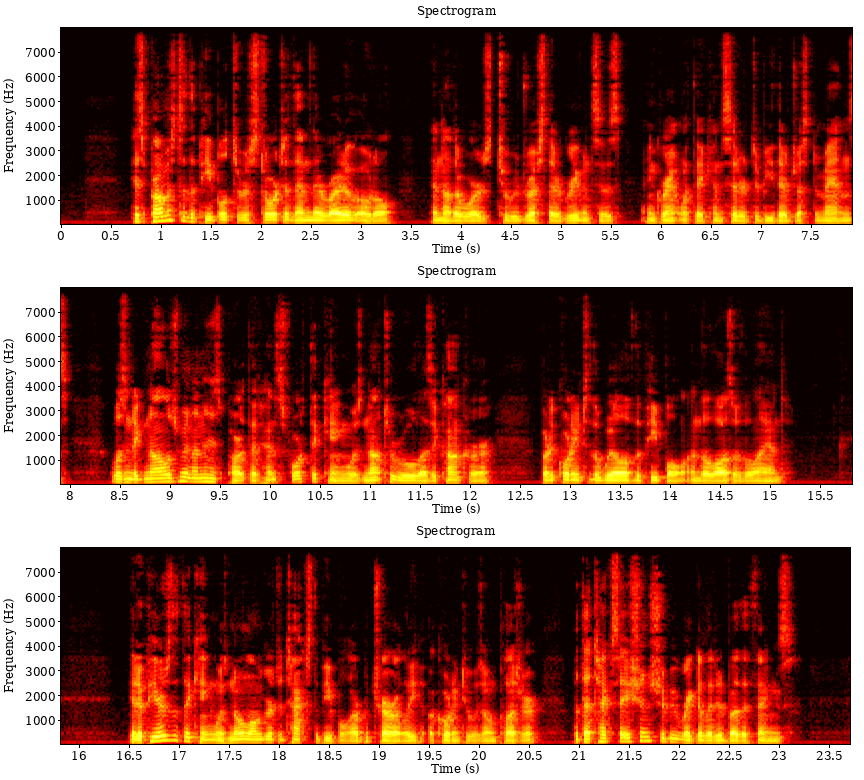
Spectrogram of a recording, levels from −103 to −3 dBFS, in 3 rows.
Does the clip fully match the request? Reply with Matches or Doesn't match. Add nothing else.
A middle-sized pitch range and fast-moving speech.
Matches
